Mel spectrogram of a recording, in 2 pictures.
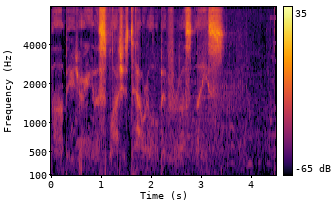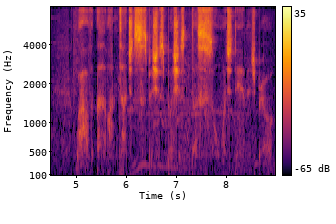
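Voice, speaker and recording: A video game streamer giving casual ASMR gameplay commentary in a soft, breathy whisper, with relaxed gamer slang. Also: moderate pace. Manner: casual gamer slang, murmured reactions to play.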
